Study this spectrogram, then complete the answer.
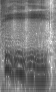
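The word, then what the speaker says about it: Teiwaz: Okay, now Tiwas is spelled T-E-I-W-A-Z, but it's pronounced T-E-E-W-A-H-Z.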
